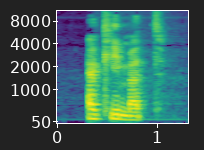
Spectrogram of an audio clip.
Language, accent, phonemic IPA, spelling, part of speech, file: French, Canada, /a.kli.mat/, acclimate, verb, LL-Q150 (fra)-acclimate.wav
- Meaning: inflection of acclimater: 1. first/third-person singular present indicative/subjunctive 2. second-person singular imperative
